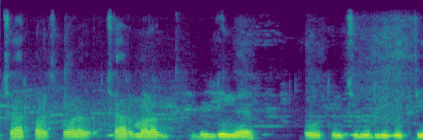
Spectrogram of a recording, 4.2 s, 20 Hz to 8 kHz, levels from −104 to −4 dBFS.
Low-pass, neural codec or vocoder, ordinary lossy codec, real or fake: 7.2 kHz; none; none; real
